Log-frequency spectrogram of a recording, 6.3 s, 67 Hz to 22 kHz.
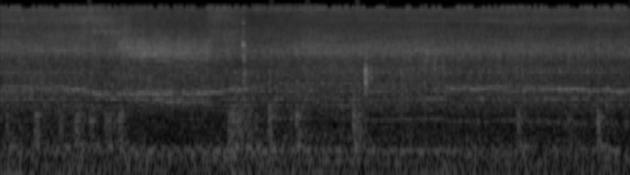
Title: CJ5 Strange Popping Sound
